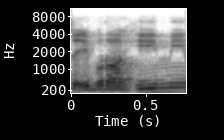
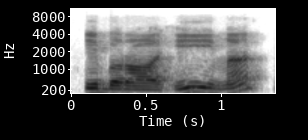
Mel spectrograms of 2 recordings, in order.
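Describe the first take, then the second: First: The word ends with a short i vowel. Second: The word ends with a short a vowel. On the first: The speaker calls it wrong. "tidak majrur dengan kasrah, tidak dibaca Ibrahimi" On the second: The speaker calls it right. "Melainkan dengan apa? Fathah"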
